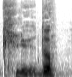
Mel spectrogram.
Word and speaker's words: Cluedo: To, jeg tror det er litt delte meninger om hvordan det egentlig er man uttaler det, men jeg velger å kalle det Cludo. Cludo? Cludo. Det er jo Clue det spiller på, på en måte. – Jeg tror jeg alltid har kalt det Cluedo.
